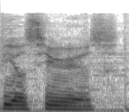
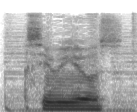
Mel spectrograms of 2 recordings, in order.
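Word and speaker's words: Sirius: I hope I got that name right be serious sorry be serious be not B serious serious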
